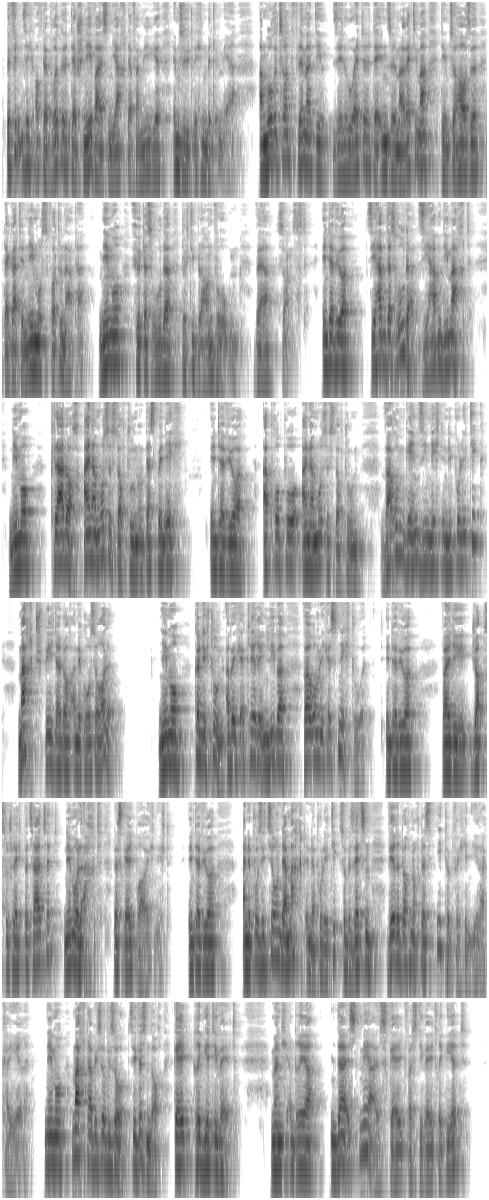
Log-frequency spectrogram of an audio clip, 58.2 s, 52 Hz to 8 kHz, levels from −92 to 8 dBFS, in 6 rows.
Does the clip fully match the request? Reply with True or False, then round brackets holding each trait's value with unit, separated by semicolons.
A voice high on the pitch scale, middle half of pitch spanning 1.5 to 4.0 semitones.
False (115 Hz; 3.0 semitones)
